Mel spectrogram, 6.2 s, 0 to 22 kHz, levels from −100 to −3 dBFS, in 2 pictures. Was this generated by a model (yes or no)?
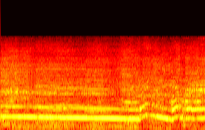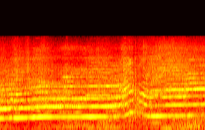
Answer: yes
